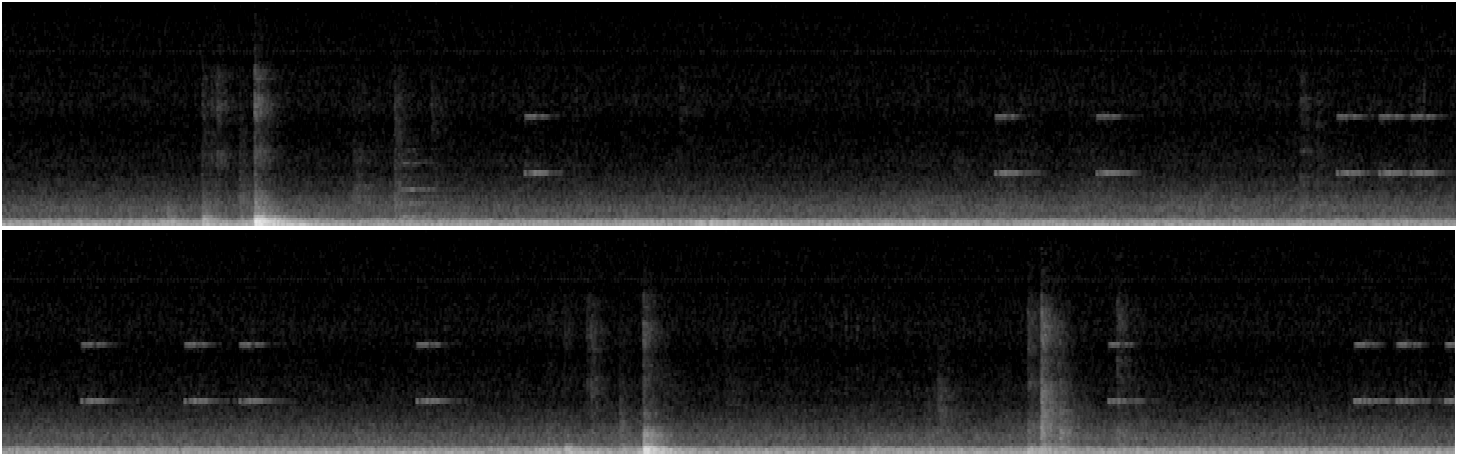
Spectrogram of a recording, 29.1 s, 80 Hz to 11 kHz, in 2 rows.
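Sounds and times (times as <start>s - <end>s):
low hum: 0.0s - 7.8s, 21.0s - 24.0s, 24.8s - 29.0s.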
